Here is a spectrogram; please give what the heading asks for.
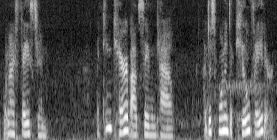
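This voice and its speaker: A woman's voice: fairly high pitch, lively intonation, a little slow, warm tone, poor audio. A woman playing an intense, wounded young warrior daughter in an audio drama. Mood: troubled. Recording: clear background noise.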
